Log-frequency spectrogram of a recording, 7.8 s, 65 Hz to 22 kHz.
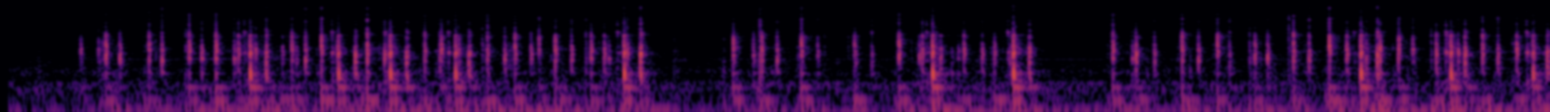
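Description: Both hands rapidly type with their fingertips on the plastic keycaps of a small 60% white plastic RK61 mechanical keyboard, modded with lubed switches and a solid case fill, resting on a desk mat. Bursts of quick, crisp key presses with very short decay come in runs, broken by brief pauses around the middle.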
